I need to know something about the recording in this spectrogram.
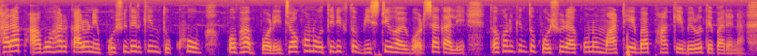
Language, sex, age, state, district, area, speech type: Bengali, female, 60+, West Bengal, Jhargram, rural, spontaneous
